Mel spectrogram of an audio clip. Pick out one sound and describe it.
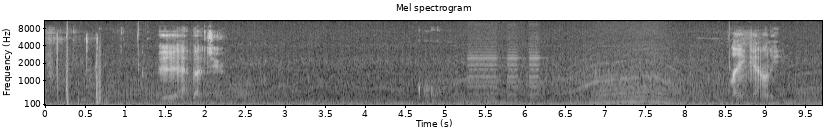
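Quad bike engines idle nearby.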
